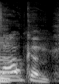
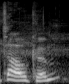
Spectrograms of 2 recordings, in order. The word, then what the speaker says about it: Salcombe: Salcombe. You're from I'm from Talcum. Devon. Oh my God, you've drunk too much. Yeah, you're from Talcum. Is that how you say it? No, Salcombe. Salcombe.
